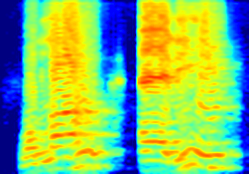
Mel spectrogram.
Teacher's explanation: a comes from the hollow part of your mouth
